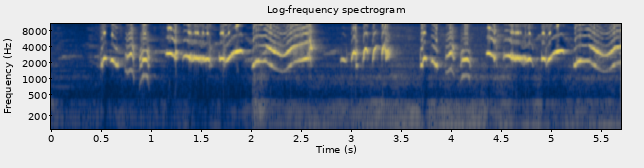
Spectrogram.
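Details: Dense, continuous song of an Oriental magpie-robin, used to stimulate caged birds: loud, rich whistles that dip and rise, with quick chattering notes between phrases and barely any pause.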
